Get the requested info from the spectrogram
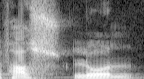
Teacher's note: এখানে সদ অক্ষর মোটা করে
